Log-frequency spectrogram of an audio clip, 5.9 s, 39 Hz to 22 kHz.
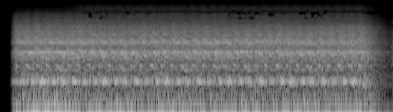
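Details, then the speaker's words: Toyota 2JZ engine in a project car at first start attempt, oil priming, oil pressure unverified: steady starter churn around 200 beats a minute with no catch or firing; engine turns over but does not start. "well it's not starting but it's pretty dang cool to have it make some noise even if it's not idling and starting noise pretty awesome to see the engine turn"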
